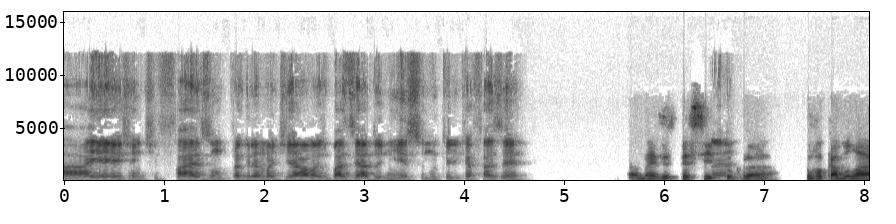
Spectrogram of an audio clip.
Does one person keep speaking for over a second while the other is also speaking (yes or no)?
no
